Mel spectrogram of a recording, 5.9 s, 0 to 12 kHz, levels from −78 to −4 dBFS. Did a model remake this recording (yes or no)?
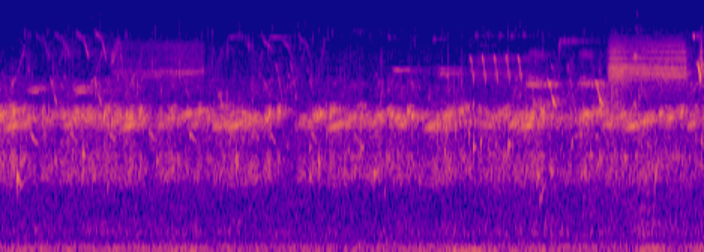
no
